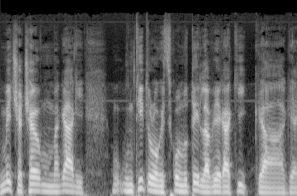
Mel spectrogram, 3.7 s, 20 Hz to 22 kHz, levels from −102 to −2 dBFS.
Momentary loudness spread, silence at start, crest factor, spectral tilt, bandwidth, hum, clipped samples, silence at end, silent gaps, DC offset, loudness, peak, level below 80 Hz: 9 LU; 0 s; 16 dB; -5.5 dB/octave; 16 kHz; none; under 0.1%; 0 s; none; under 0.1%; -19 LUFS; -2 dBFS; -40 dBFS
